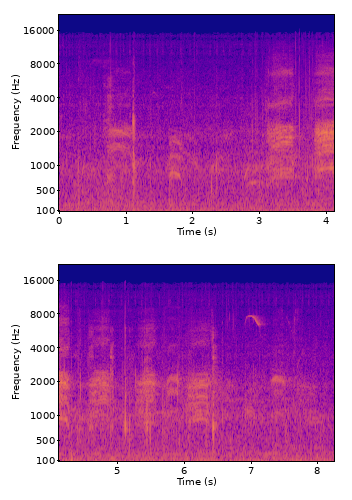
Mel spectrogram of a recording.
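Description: A bird calling in a run of short, harsh calls, densest and loudest about three to four seconds in, the call likened to a whimpering puppy. A single short high whistle comes near the end.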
